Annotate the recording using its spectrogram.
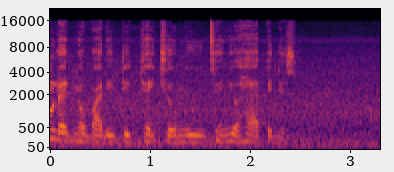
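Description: A middle-aged woman speaks calmly close to the microphone.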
